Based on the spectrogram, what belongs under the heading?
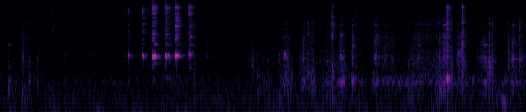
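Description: Faint crunching of crisp veggie straws being chewed: a quick run of crackles about two seconds in, then scattered softer ones.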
